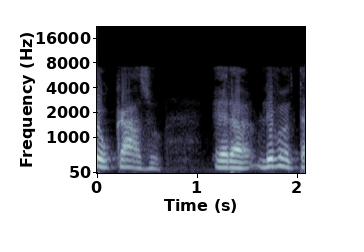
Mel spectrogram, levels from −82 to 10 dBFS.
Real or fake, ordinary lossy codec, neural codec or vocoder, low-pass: real; none; none; 7.2 kHz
